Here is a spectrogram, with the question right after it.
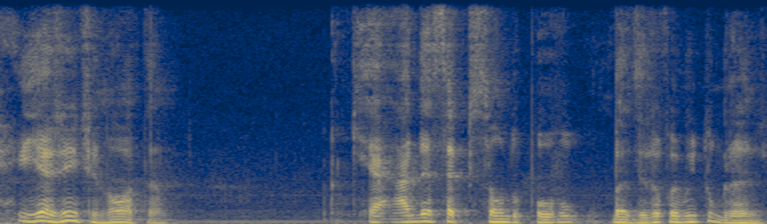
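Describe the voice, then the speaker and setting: Vocal fry runs through a man's fairly low voice as he speaks at a fairly slow pace. Long, frequent pauses break up the very clean recording, which has a silent background. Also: lively intonation. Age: 70s. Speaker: political commentator. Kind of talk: casual monologue.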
